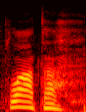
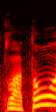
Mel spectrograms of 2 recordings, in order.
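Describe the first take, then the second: First: The stress is on the first syllable. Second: The stress is on the last syllable. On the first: The speaker calls it wrong. "а не плато" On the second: The speaker calls it right. "надо говорить плато ... ударение на «о»"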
